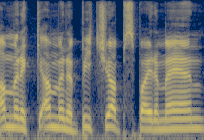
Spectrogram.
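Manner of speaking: put-on New York accent. Trying out how Kingpin would talk to Spider-Man, in a New York accent. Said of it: "Don't you think Kingpin probably has a New York accent?".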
